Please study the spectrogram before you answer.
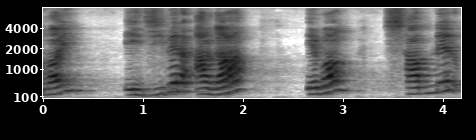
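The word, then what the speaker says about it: حاء: হা উচ্চারণ হয় এই যে গলা, এটাকে কণ্ঠনালী বলা হয়, এই গলার মাঝখান হইতে উচ্চারণ হয়।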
